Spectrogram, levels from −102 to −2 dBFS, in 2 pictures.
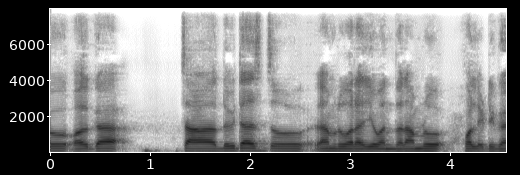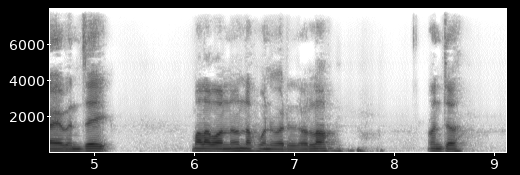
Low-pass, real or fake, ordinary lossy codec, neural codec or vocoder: none; fake; none; codec, 16 kHz, 1 kbps, X-Codec, WavLM features, trained on Multilingual LibriSpeech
